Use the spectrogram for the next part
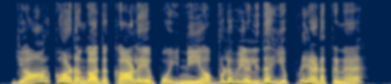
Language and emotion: Tamil, surprised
